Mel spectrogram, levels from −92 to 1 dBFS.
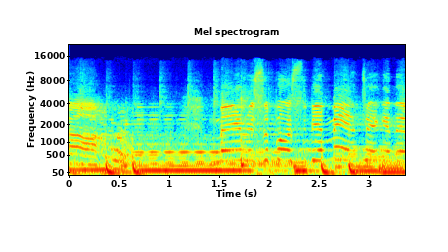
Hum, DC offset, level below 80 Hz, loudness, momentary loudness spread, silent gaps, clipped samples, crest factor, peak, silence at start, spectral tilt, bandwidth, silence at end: none; under 0.1%; -22 dBFS; -16 LUFS; 2 LU; none; under 0.1%; 10 dB; -4 dBFS; 0 s; -6 dB/octave; 13.5 kHz; 0 s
